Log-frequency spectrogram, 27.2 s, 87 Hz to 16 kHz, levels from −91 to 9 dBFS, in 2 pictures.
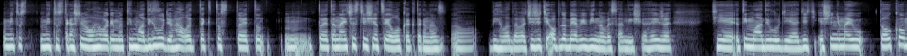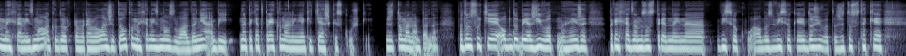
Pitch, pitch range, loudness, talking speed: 200 Hz, 185-210 Hz, -14 LUFS, 180 wpm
